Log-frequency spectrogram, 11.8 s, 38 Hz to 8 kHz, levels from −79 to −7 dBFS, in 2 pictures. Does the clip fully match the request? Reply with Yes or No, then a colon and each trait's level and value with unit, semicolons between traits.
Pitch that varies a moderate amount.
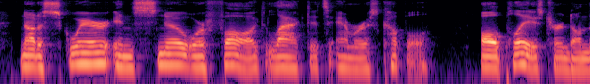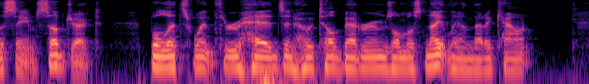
No: narrow, 2.1 semitones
